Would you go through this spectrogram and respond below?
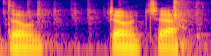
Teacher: the sounds become closer together and in this case they sort of fuse and become one from tia to cha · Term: assimilation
